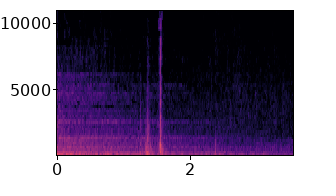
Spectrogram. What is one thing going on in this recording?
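A car engine idles and fades.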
